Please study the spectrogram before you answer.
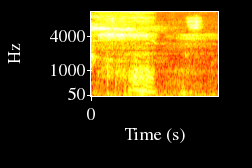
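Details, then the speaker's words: Dog snoring nearby in a quiet room, likened to a grown man snoring: a low rattling, snorting breath sound that then fades; snoring. "I hear Junior because he's right next to me. I hear him snoring, and I was listening to you, and it was on your phone as you were playing it back."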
